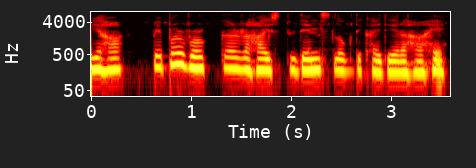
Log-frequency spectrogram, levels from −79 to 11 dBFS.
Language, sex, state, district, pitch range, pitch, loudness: Hindi, female, Arunachal Pradesh, Longding, 180-210 Hz, 195 Hz, -14 LUFS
